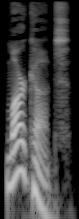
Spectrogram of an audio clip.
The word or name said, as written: markups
